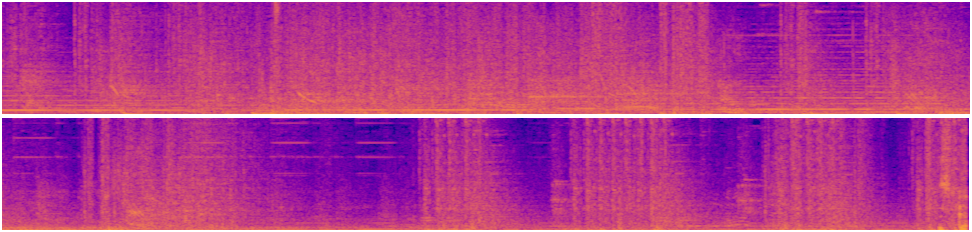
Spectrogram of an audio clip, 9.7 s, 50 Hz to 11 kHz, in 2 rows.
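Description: Rapid automatic gunfire in GoldenEye 007: Reloaded, dense rattling bursts with mechanical clatter under continuous game sound, loud and close throughout.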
